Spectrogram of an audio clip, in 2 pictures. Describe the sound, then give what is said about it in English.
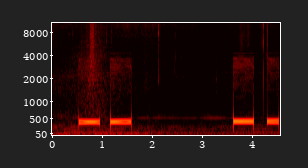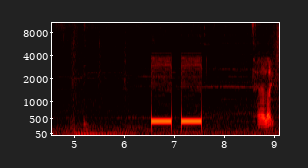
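An outgoing phone call from the Absolute Radio hosts to a randomly selected listener in a cash giveaway rings back three times, each a double burst of steady tone with short pauses between, before the line clicks as if answered at the very end. “Oh, that was three rings.”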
